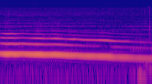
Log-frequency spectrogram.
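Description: A person imitates a wolf howl with a single sustained, slowly falling voiced tone lasting about two seconds, heard close and alone.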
